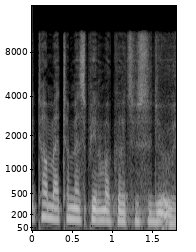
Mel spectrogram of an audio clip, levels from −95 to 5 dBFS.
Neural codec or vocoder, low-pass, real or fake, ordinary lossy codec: codec, 16 kHz in and 24 kHz out, 0.4 kbps, LongCat-Audio-Codec, two codebook decoder; 10.8 kHz; fake; MP3, 96 kbps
